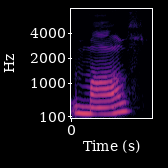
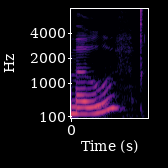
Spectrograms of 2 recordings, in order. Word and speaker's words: mauve: first person was like, I always pronounced it to rhyme with stove.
